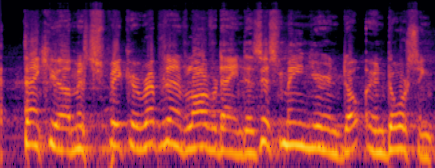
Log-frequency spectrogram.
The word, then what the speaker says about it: Larvadain: Am I the only member who pronounced your name right the first time? Larvadain, yes, ma'am, you did.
